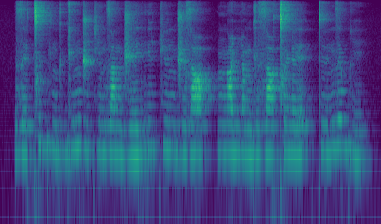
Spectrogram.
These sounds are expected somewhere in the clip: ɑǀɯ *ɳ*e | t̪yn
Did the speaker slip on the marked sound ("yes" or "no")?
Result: no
